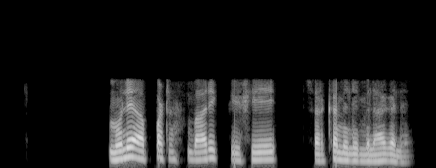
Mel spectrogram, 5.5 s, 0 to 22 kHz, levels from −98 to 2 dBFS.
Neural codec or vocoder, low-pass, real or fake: none; 3.6 kHz; real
